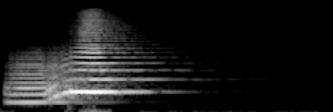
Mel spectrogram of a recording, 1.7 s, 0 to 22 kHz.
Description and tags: horn rip C4 Eb5
A "rip" is a quick glissando with a short, accented top note. Used in loud music or orchestral crescendos as an accented effect. Recorded with a Zoom h4n placed about a metre behind the bell.
brass, c, c4, eb, eb5, e-flat, e-flat5, french-horn, glissando, horn, rip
